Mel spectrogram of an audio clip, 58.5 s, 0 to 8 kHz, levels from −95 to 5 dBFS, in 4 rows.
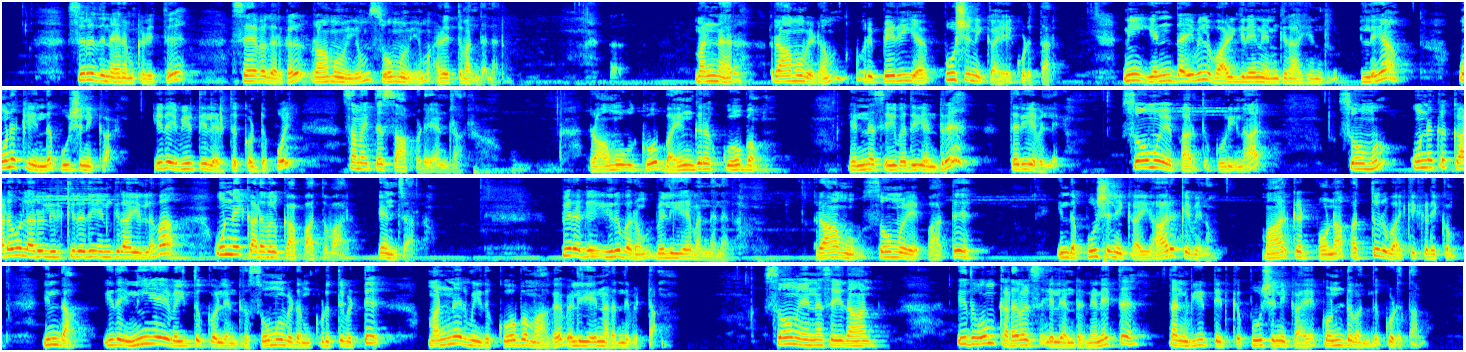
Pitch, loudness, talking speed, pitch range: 175 Hz, -23 LUFS, 95 wpm, 160-205 Hz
